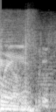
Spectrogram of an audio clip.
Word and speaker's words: Groningen: I think if I like one is called Groningen, which is really hard to pronounce. Groningen? Groningen. Groningen. Yeah. Groningen. Groningen. Yeah, exactly. Groningen. Did I say it right? Yeah, you said it right.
